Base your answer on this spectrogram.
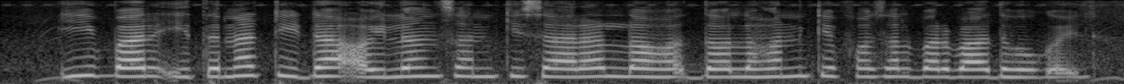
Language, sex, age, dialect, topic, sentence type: Bhojpuri, female, 18-24, Southern / Standard, agriculture, statement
